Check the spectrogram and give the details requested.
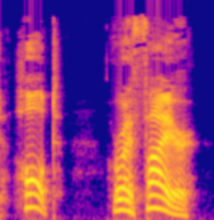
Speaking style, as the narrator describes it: He cried

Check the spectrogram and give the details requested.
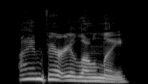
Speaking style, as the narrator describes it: Reese said

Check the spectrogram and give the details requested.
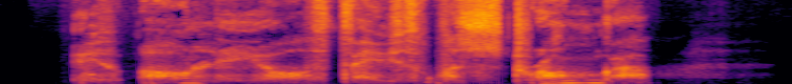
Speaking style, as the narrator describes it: whispers, full of glee in my ear

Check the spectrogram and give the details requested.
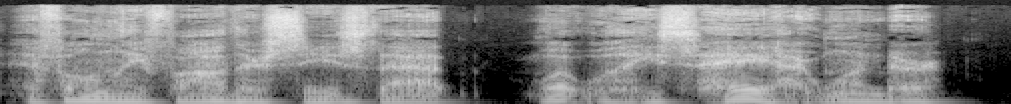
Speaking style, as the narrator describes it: laughed and whispered among ourselves

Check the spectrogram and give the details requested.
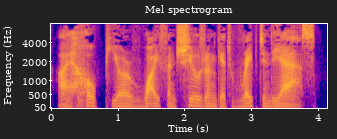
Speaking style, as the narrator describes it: hissing

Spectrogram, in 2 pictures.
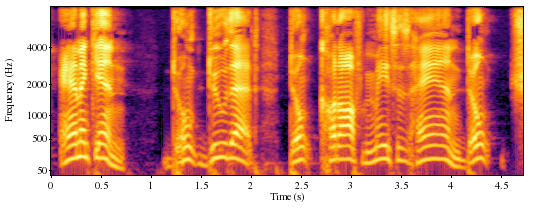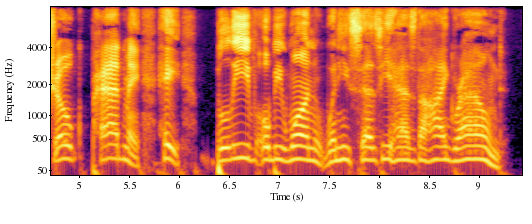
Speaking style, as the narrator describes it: he's just screaming

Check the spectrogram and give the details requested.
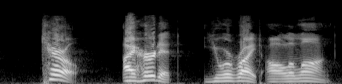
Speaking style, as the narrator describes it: running downstairs, shouting

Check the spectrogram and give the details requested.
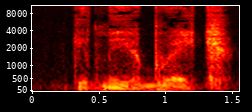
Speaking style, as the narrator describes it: growls Bradley

